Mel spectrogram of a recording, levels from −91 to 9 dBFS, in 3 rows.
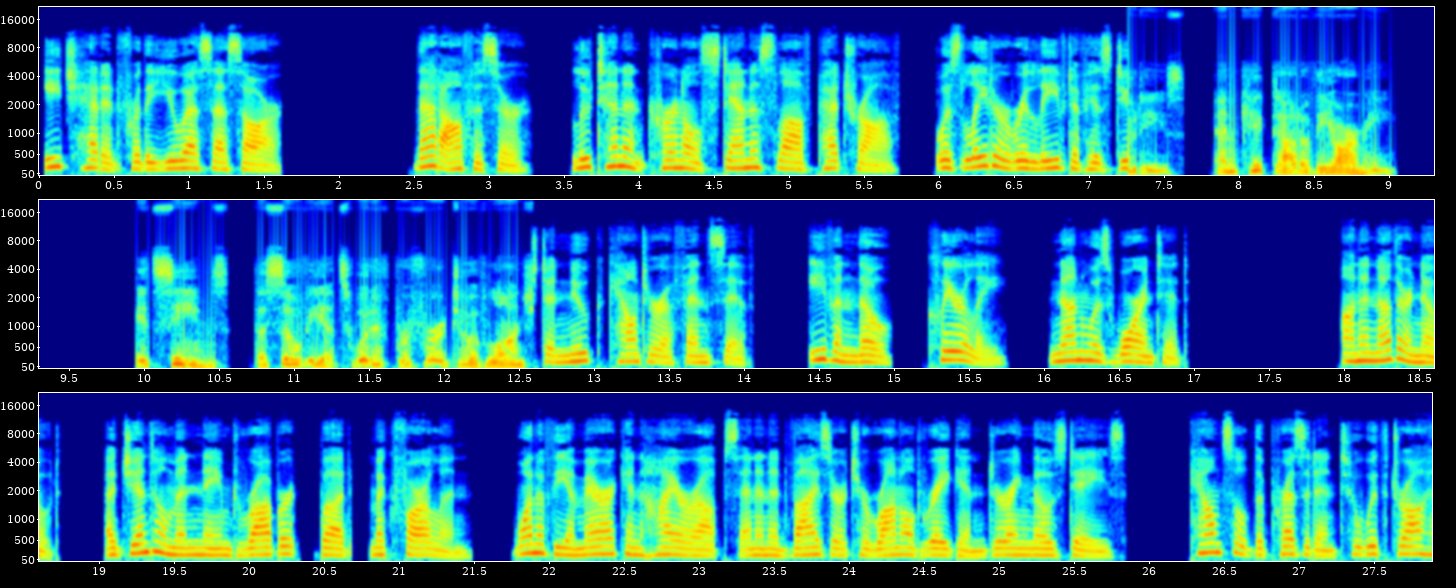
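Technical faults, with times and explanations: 7.26–12.61 s, interleaved audio read as planar: after "later relieved of his", the speech drops an octave, doubled and choppy, until "a nuke counteroffensive even". Each 26.12 ms block's alternating samples are split into halves played at half speed, so pace stays normal, unlike a plain slowdown, with 38.3 Hz chopping.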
